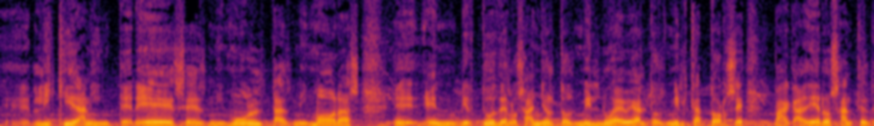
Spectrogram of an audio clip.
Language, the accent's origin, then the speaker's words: Spanish; Colombia; pero como somos buenos colombianos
